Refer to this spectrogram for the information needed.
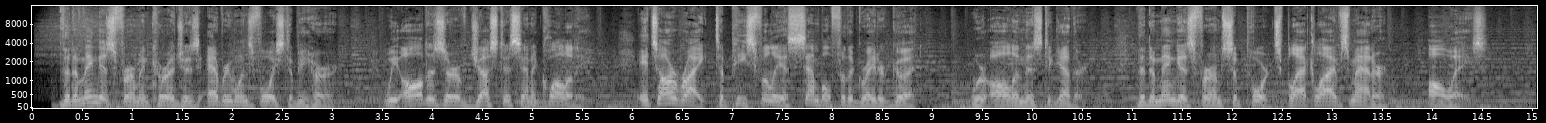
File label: radio spot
